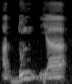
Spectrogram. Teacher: মাতা উদ্দুনিয়া, মাতা মিম ওপেন, তা ওপেন আর আদ্দুনিয়া দুন, দালের পরে যে নুন সাকিন আছে এখানে যেন এটা এজাহার স্বভাবী এজাহার মাতলাকে বলি, এজাহার মাতলাক, এখানে আমরা নুনটাকে আমরা এজাহার করে পড়বো, এখন গুন্না হবে না বা এদগামও হবে না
